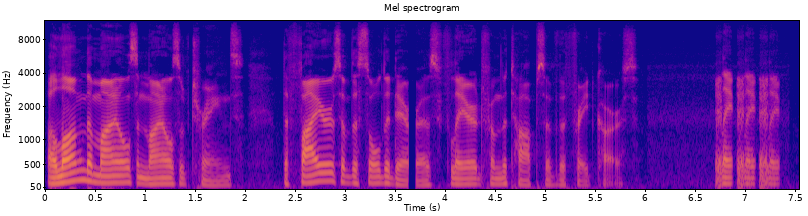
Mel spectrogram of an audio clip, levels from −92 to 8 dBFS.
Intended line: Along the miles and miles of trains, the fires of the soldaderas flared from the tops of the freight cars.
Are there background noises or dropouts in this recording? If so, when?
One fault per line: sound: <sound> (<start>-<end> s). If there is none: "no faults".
sound: dropout (3.6-3.7 s)
sound: laugh (6.7-7.3 s)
